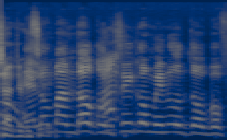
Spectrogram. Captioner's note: speaking In Foreign Language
